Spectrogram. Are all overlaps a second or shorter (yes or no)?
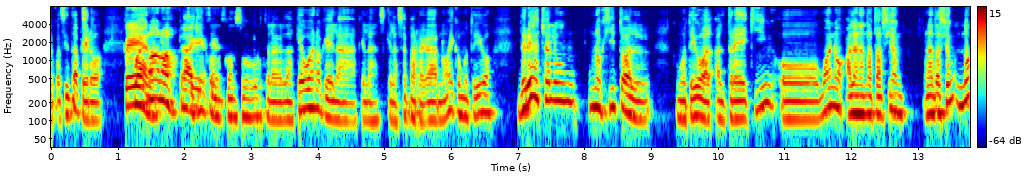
no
